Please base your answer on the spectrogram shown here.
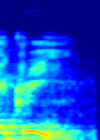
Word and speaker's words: agree: And then you have the word agree. Agree, not agree like we call it. It's agree. Do you agree with me? Yes, I agree with you. Agree is stressed.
